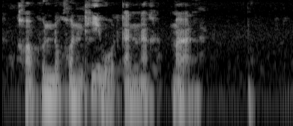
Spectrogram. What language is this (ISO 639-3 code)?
tha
